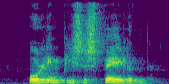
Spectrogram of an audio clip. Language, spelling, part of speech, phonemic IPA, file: Dutch, Olympische Spelen, proper noun, /oːˌlɪm.pi.sə ˈspeː.lə(n)/, Nl-Olympische Spelen.ogg
- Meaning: Olympic Games (sport event)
